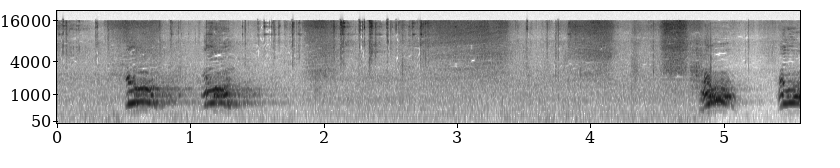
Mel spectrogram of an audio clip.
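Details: A young Beagle puppy, seemingly a little afraid of a broom, barks at it in brief, high-pitched, slightly hoarse yaps: a quick pair, a quiet gap, then two more in a row.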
